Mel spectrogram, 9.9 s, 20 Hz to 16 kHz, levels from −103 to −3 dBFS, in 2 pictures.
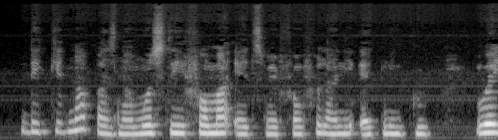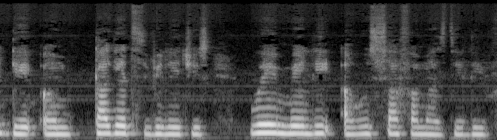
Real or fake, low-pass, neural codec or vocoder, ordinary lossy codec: real; 14.4 kHz; none; MP3, 64 kbps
